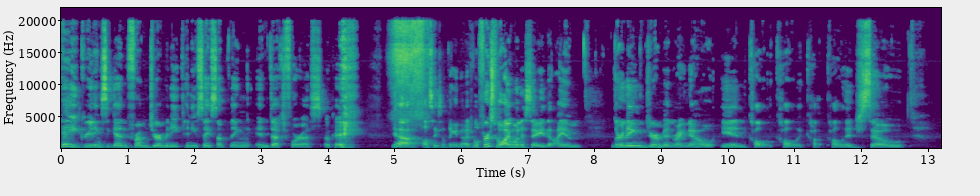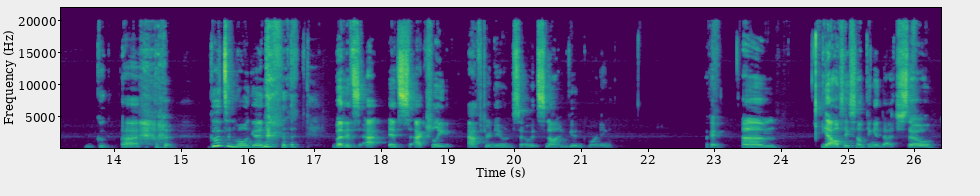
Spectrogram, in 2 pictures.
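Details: Adult woman who stutters, speaking live; she describes her move from the US to the Netherlands as a very stressful period; stuttering.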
